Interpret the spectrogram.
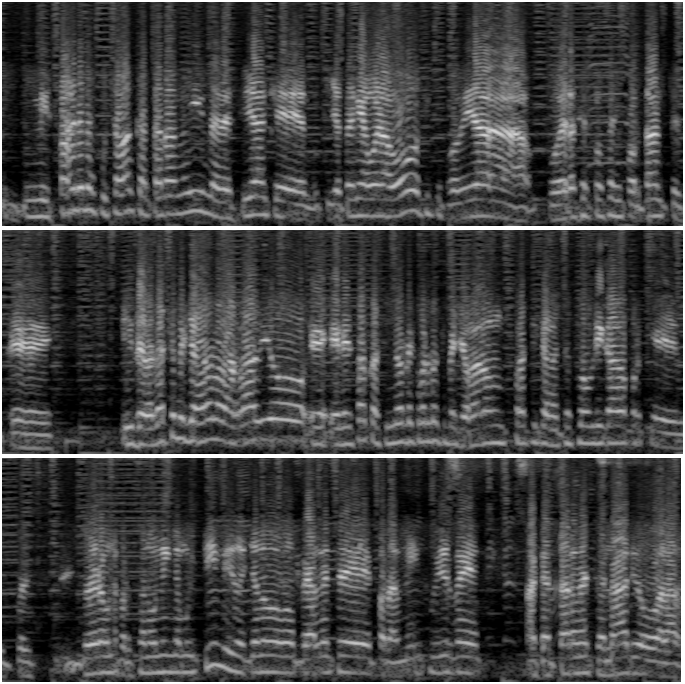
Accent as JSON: {"language": "Spanish", "town": "Bucaramanga", "region": "Santander", "country": "Colombia", "lives_now": "Toronto, Canada", "said": "Yo soy de una ciudad de Colombia, del departamento de Santander, que se llama Bucaramanga, es la capital del departamento de Santander, Bucaramanga, en el interior del país."}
